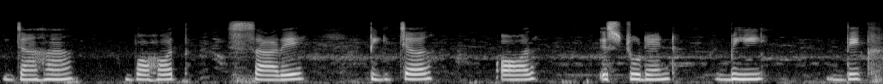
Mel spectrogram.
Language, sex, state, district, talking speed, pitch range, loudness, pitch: Hindi, female, Madhya Pradesh, Dhar, 55 wpm, 225-245 Hz, -15 LUFS, 230 Hz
